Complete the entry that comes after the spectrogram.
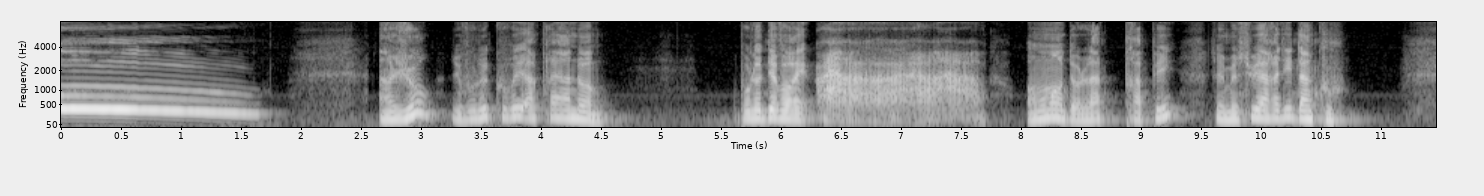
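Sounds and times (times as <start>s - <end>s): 
person imitating a werewolf howl: 0.0s - 1.6s, 6.3s - 7.7s
speech: 2.6s - 4.6s, 5.6s - 6.7s, 8.0s - 10.8s.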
